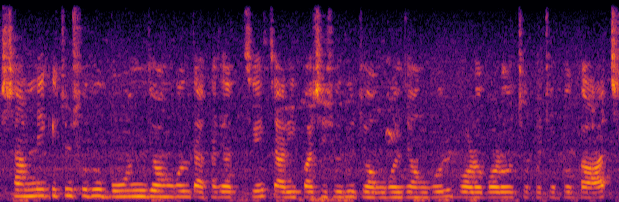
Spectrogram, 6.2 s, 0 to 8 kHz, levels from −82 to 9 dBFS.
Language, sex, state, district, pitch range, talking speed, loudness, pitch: Bengali, female, West Bengal, Paschim Medinipur, 205-230 Hz, 155 wpm, -17 LUFS, 215 Hz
